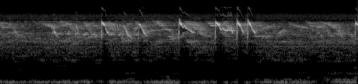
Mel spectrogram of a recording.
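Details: Oriental white-eye song played to coax other birds into singing: fast, very high twittering and sharp chirps in a continuous stream, with a faint low pulsing hum beneath.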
